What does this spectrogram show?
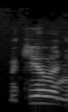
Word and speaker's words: McEwan: I don't know if I pronounced that McEwan? McEwan, you got it bang on.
